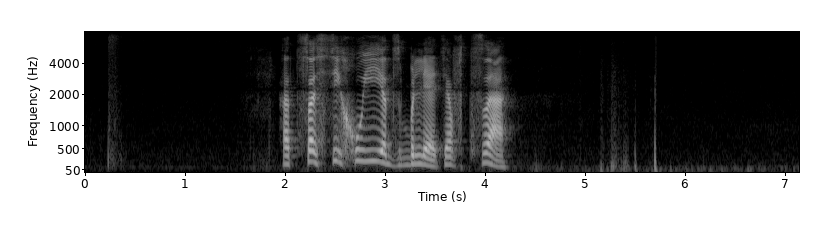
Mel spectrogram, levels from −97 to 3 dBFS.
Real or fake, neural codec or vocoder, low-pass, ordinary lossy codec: real; none; none; none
